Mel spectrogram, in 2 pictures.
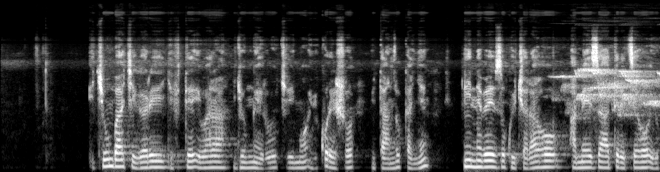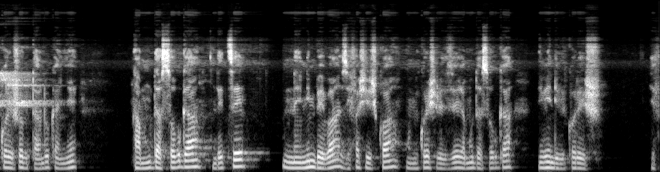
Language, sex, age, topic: Kinyarwanda, male, 18-24, health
